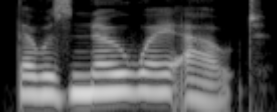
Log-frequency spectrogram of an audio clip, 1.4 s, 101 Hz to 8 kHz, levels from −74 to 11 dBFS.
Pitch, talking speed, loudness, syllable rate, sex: 205 Hz, 215 wpm, -13 LUFS, 5.1 syllables/s, female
